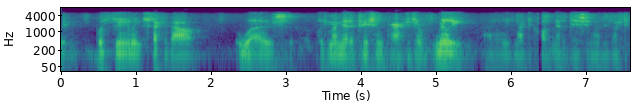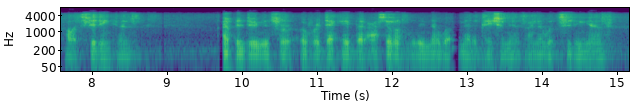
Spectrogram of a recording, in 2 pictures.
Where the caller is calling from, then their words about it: Houston, Texas, United States; Good evening, this is … in Houston.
